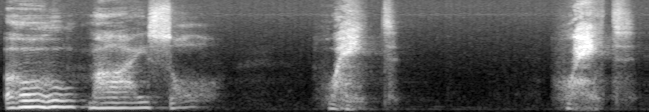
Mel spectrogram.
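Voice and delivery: slow and soft, fading to a whisper; hushed self-entreaty. Acted. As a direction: quietly coax your own soul, ending in a breath. Preacher acts psalmist entreating his soul.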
